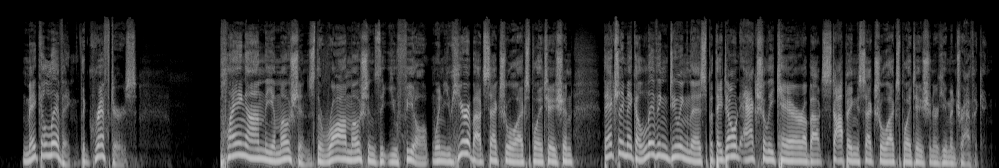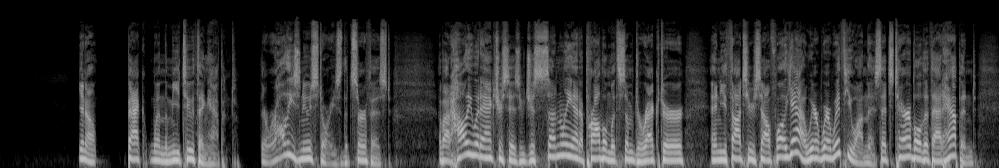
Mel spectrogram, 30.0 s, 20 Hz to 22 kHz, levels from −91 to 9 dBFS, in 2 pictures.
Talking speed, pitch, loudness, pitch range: 175 wpm, 145 Hz, -22 LUFS, 125-180 Hz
